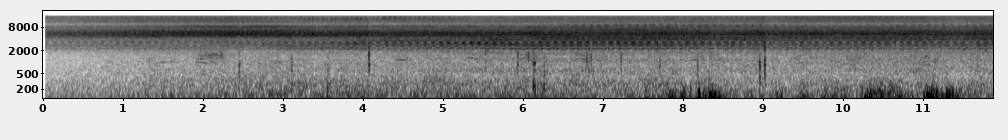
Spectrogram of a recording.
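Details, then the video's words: Cicadas behind Himeji Castle in Himeji, Japan, fill the air with a dense, continuous high-pitched hiss that never pauses, with faint clicks and low rumbles beneath. "Himeji cicadas"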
